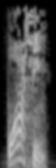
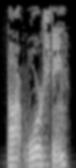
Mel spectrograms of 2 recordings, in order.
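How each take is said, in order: First: The word has no added R sound. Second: The word has an added R sound. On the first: The speaker calls it right. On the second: The speaker calls it wrong.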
